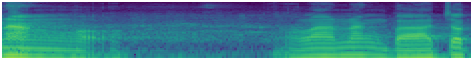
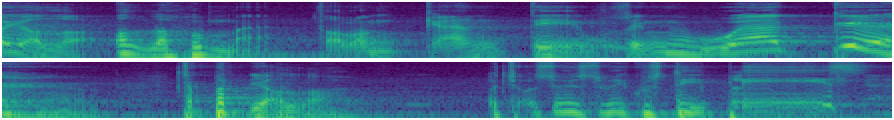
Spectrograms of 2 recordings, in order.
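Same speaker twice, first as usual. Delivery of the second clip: coaxing prayer; 5 dB quieter than usual. Retold or imitated. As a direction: sweet-talk God, half under your breath. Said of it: "ngerayu tuh sama Allah". (merayu Allah dengan suara pelan dan manja)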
